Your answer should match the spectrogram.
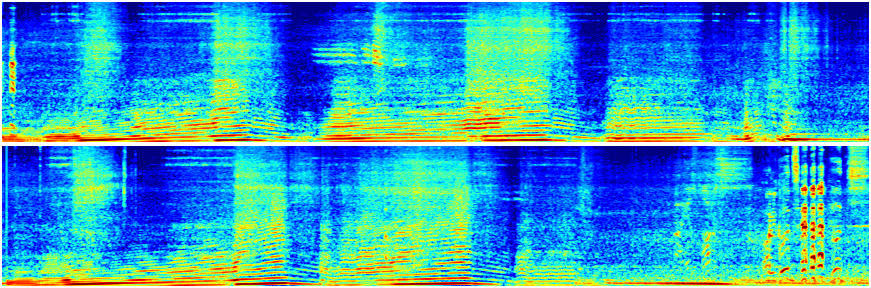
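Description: Car engine heard from inside the cabin while driving, its note rising as it revs up and dropping back, about eight times over.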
